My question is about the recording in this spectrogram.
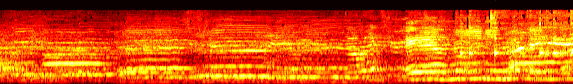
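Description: A choir singing, with long held notes.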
